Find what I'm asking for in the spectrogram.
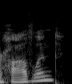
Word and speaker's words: Hovland: Viktor Hovland.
